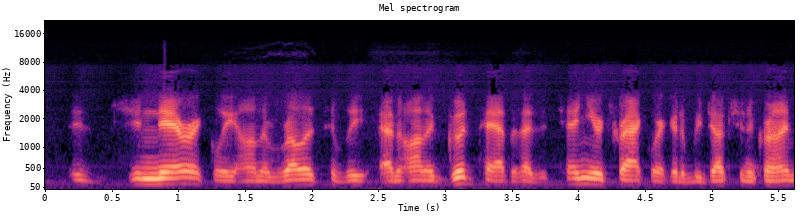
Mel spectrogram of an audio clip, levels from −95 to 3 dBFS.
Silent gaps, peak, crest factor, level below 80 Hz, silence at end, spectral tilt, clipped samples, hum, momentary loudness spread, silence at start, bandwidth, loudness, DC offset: none; 0 dBFS; 20 dB; -68 dBFS; 0 s; -6.5 dB/octave; under 0.1%; none; 14 LU; 0.2 s; 7.4 kHz; -19 LUFS; under 0.1%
